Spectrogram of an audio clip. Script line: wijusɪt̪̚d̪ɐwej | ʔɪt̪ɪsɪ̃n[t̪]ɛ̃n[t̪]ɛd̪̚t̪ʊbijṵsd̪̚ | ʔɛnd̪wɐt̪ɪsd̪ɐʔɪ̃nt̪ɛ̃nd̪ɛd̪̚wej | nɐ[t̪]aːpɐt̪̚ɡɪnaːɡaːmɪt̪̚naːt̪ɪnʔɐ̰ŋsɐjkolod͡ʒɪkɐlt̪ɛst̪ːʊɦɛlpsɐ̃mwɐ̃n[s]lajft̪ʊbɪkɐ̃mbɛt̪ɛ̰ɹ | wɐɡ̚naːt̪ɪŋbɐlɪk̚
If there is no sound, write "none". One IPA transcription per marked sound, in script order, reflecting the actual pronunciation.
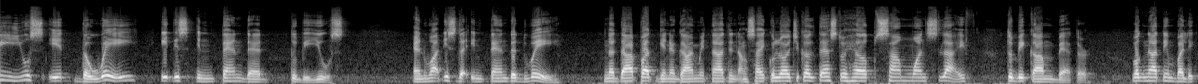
t̪, d̪, d̪, s

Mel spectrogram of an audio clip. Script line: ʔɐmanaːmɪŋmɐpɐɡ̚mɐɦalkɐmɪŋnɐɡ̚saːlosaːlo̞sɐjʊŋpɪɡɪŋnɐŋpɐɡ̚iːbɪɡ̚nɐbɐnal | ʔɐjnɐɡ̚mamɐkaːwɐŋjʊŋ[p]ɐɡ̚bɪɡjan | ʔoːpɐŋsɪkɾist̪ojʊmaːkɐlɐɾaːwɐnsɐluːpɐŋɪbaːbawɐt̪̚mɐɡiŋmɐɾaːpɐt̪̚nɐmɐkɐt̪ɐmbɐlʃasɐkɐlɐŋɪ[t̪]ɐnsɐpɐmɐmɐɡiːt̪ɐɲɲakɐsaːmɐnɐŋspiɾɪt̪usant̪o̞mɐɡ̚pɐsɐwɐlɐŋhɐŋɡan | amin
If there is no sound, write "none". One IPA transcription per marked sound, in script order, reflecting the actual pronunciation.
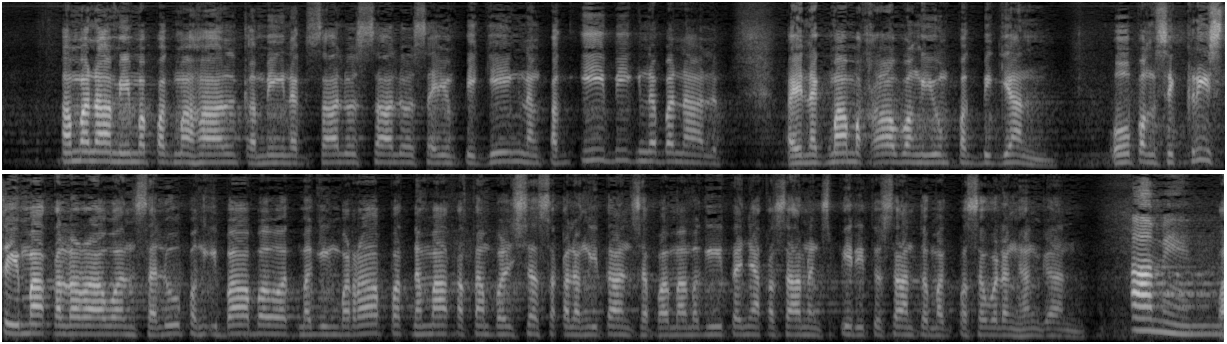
p, t̪

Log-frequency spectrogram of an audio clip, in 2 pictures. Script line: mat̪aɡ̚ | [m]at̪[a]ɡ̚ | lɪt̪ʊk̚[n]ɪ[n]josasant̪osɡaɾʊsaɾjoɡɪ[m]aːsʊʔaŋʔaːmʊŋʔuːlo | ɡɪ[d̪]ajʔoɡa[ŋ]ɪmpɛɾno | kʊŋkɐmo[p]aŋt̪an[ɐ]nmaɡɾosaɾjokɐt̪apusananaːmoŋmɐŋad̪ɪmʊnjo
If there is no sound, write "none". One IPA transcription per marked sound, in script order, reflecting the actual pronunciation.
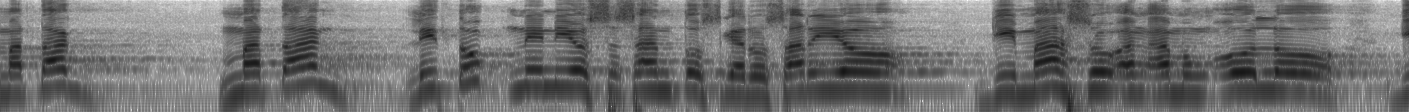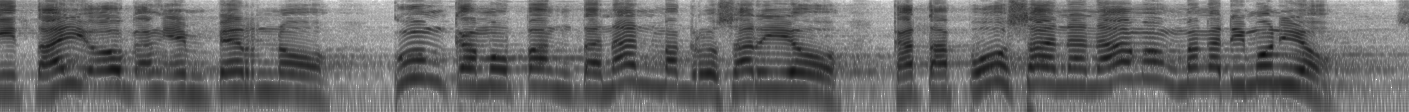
m, a, n, n, m, t̪, ŋ, p, a

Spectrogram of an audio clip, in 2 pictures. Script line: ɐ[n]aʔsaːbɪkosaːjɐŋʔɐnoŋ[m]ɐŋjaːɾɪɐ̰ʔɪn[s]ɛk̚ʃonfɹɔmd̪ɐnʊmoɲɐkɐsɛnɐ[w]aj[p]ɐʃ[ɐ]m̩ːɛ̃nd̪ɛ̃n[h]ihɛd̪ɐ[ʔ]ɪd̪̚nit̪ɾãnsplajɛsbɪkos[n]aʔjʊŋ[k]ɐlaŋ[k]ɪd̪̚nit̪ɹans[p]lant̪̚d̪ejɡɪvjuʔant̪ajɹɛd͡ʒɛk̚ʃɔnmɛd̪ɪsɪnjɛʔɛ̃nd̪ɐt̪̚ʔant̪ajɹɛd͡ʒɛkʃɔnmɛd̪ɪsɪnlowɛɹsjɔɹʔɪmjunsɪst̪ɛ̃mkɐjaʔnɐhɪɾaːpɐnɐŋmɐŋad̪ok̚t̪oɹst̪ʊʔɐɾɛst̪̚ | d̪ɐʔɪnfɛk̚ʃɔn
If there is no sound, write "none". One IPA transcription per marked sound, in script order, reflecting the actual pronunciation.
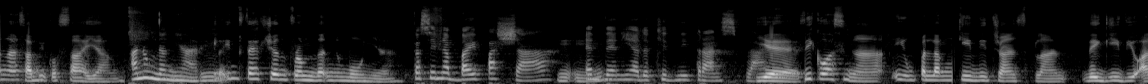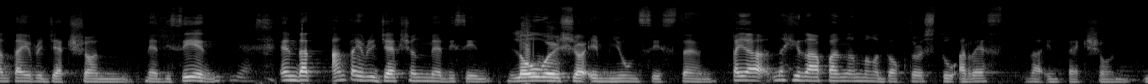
ŋ, n, f, b, p, a, h, k, ŋ, p, k, p

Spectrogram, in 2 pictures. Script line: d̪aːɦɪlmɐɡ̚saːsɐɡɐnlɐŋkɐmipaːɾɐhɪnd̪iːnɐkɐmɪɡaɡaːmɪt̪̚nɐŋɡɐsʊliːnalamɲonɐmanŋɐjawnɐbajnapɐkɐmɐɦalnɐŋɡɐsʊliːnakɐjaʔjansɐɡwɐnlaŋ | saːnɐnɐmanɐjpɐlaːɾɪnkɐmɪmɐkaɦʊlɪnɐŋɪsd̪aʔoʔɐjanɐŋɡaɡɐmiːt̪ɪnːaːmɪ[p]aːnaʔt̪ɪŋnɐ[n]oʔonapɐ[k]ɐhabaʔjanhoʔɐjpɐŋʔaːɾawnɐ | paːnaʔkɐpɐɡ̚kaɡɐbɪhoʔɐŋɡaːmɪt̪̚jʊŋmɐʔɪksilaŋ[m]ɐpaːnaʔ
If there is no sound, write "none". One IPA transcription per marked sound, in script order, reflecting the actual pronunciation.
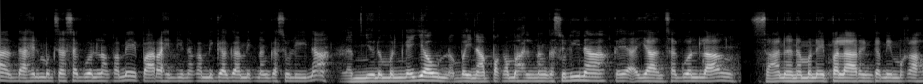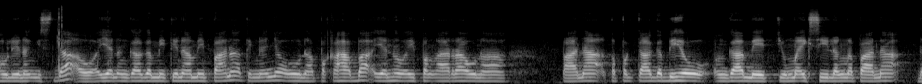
p, ɲ, k, n

